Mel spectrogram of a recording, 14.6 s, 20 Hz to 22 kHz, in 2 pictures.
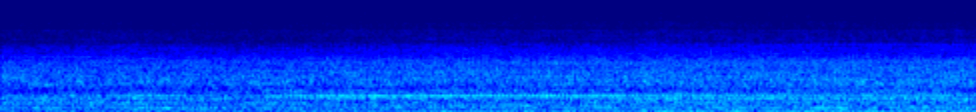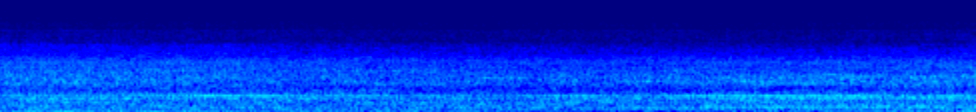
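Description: MerCruiser 3.0-litre four-cylinder inboard engine idling steadily, with a thin steady whine over the running.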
